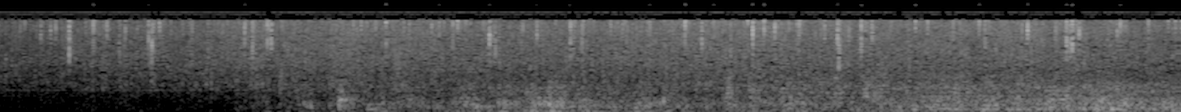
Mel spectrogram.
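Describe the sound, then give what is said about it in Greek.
Steady rain patters down while a low, rolling thunderstorm rumble swells in after the first couple of seconds, the storm growing fuller and louder toward the end. No voices. “Τα σύννεφα μαζεύονταν στον ουρανό και άργησαν οι πρώτες βροχές.”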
